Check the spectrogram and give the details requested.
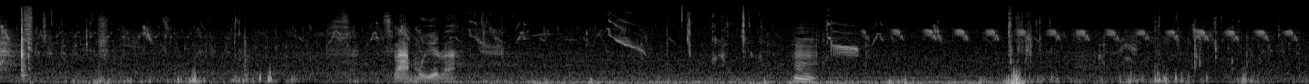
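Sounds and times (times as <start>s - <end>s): close chewing: 0.2s - 2.5s, 6.7s - 7.8s.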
